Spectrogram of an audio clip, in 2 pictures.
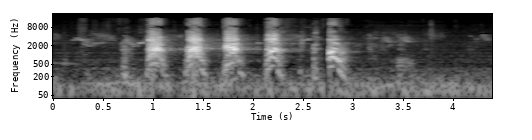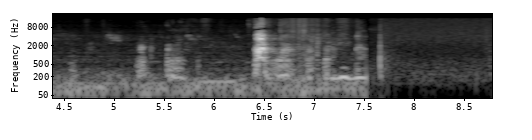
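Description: Puppy barking: five sharp barks in quick succession, then another bark after a pause of a few seconds.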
